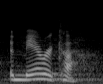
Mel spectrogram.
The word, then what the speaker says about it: America: คือ เสียง อะไร นะ เออะ อ่าน ว่า อะไร America America ไม่ ใช่ อเมริกา ะ เออ อเมริา แล้ว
